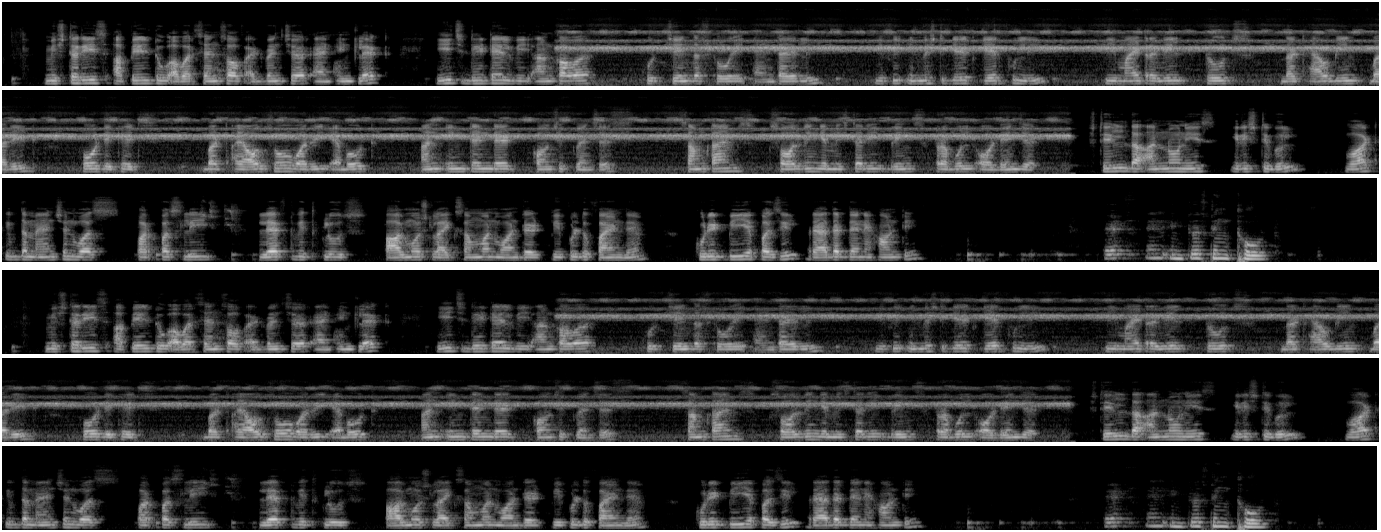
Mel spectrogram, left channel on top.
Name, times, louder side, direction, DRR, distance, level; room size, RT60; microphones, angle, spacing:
voice 1, 0.4-3.8 4.3-5.9 6.4-8.2 8.7-10.4 11.0-12.5 12.8-14.1 14.6-15.3 15.8-17.4 18.0-20.1 20.6-24.1 24.7-26.8 27.2-34.0 34.5-36.7, left 2 dB, 80° left, 0.8 m, -26 dB
sound 1, 5.5-24.5, left 4 dB, 25° left, 0.6 m, -28 dB
voice 2, 38.6-40.3, left 2 dB, 60° left, 0.9 m, -26 dB
5.0 x 2.1 x 2.3 m
head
